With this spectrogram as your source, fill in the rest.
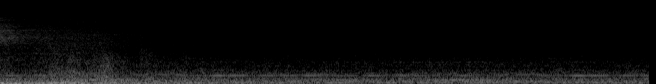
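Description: A triumphant victory fanfare swells and then fades.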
